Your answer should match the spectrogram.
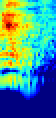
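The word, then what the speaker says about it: ν: is being represented by nu. It's a little bit twisted small v, which is pronounced as nu.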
